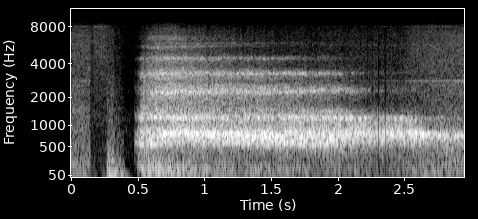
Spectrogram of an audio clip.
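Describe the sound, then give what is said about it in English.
Slow deep breathing: a short, soft inhale followed by a long, loud, airy exhale that holds steady for a few seconds before easing off. “Take a breath in over the count of three. One, two, three. And exhale over the same count.”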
